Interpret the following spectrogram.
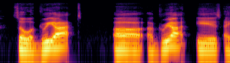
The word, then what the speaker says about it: griot: today right so a griot uh a griot is a unique West African um the griots are jelly professionals Encompass many roles the gri pronounced Grio have been referred to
